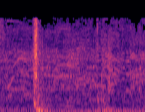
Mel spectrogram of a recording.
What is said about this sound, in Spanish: Cierra el maletero.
